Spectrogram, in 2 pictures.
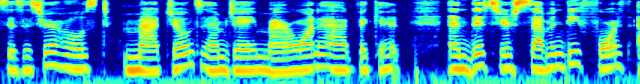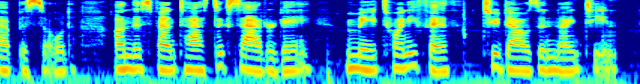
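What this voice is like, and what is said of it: Slightly raspy, dry-mouthed voice. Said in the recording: “My voice is a little raspy today ... I have a little bit of cotton ball mouth”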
